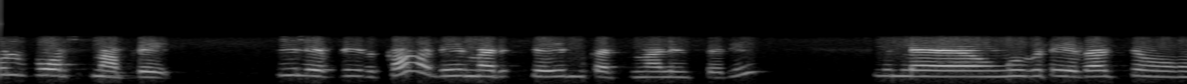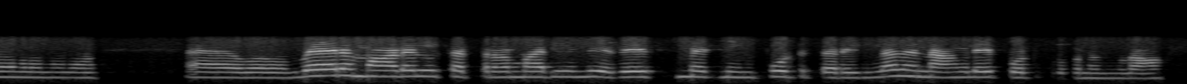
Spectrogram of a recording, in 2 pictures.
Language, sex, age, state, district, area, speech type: Tamil, female, 45-60, Tamil Nadu, Dharmapuri, rural, conversation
